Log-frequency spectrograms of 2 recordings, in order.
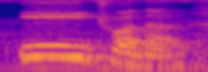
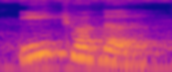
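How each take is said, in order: Both takes have the same delivery.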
